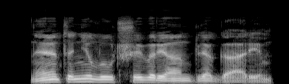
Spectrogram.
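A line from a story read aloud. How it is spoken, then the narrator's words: Sigh. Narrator (Russian): вздохнул Тремьен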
